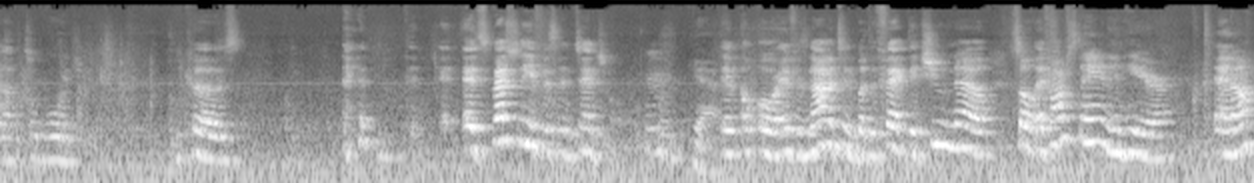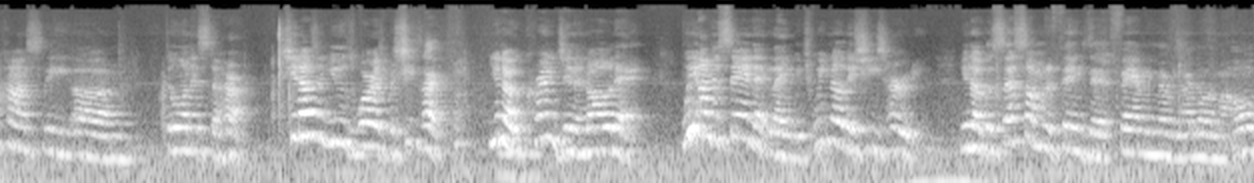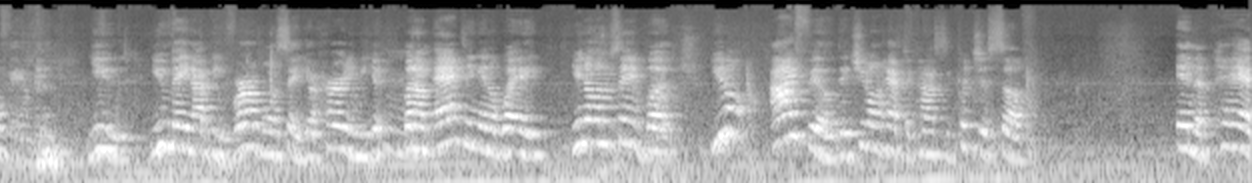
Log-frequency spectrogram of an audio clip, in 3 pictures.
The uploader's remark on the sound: Live: At Harlem Heritage Center. We had the opportunity to do a live episode.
